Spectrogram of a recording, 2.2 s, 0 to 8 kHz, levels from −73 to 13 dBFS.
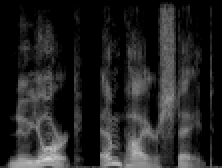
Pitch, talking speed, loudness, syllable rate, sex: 155 Hz, 110 wpm, -17 LUFS, 3.7 syllables/s, male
